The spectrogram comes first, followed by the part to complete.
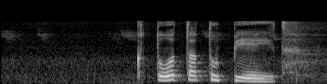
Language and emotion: Russian, angry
